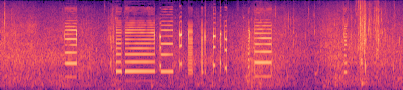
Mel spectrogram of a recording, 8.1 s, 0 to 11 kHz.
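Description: Quest X10 Pro metal detector beeping through its open speaker: a string of short electronic target tones at several different pitches, the longest held for just over half a second about two and a half seconds in. Shallow sea water splashes and laps around it, with wind on the microphone.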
